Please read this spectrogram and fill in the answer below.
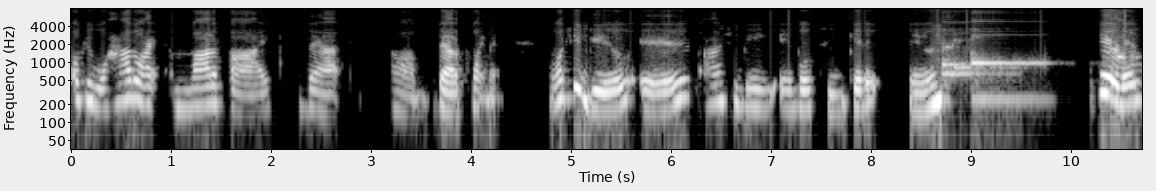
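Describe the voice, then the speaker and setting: A woman leading a casual live software tutorial as a trainer, explaining step by step in an informal way with frequent check-in questions. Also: fairly low pitch, no echo, rough recording.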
